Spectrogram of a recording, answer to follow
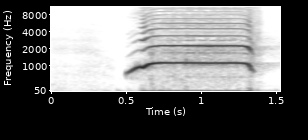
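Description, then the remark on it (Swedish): A woman lets out one loud, high-pitched scream that swoops up sharply, holds a steady shrill tone for nearly a second, then breaks off abruptly, with no talking around it. “Vet du hur jag skrek?”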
